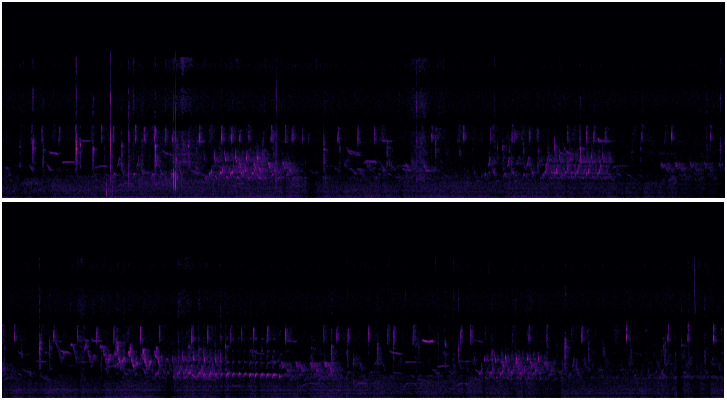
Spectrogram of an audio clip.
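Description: Birds calling in short runs of quick repeated high notes every few seconds, over a low steady rumble.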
